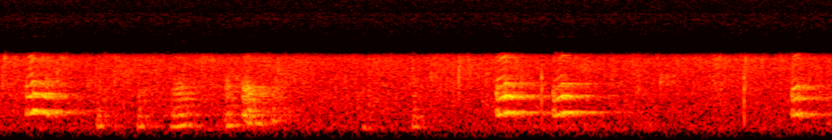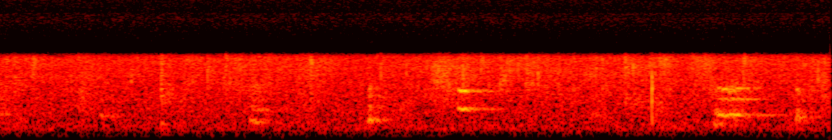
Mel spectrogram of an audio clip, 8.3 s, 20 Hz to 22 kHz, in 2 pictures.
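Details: Puppies 24 days old at feeding time give short, high whimpers and yelps in scattered bursts. Soft clicks and handling noises come between the calls.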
